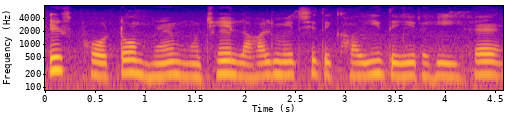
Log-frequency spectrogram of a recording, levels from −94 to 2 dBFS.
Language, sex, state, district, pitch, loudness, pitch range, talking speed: Hindi, female, Madhya Pradesh, Katni, 190 Hz, -19 LUFS, 185-200 Hz, 130 wpm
